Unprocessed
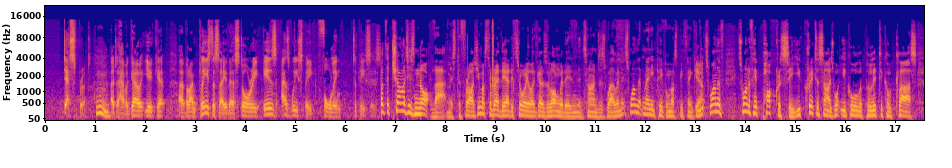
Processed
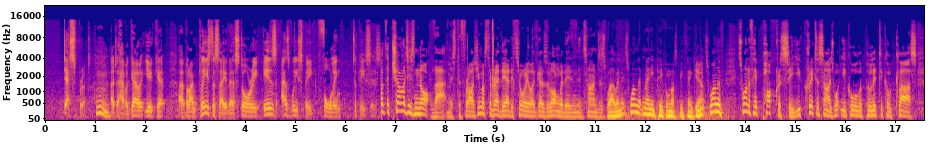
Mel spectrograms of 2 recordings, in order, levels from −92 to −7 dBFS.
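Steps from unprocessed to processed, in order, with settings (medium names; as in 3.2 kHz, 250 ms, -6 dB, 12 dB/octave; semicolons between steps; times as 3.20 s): 11.26–13.67 s: tilt EQ -4 dB/octave; trim +1 dB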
